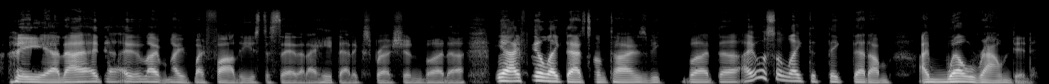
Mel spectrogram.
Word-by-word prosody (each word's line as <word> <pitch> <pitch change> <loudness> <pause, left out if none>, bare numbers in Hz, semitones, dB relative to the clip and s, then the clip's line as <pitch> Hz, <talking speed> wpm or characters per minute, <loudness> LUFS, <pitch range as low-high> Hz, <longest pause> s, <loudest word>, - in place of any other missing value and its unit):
Yeah, 115 -5 +2
that 120 +4 +2
i - - -5 0.3
i - - -5
my 120 -1 +1
my 105 -2 -6
my 100 - -3
father 90 - -4
used 90 -1 -12
to 85 - -14
say 85 0 -6
that, 80 - -10
I 85 - -7
hate 95 -1 -10
that - - -9
expression, 85 0 -10
but, 90 0 -7
uh, 85 +1 -6 0.3
yeah, 165 -1 +8
I 160 - +7
feel 180 +1 +5
like 140 -5 +6
that 110 -3 +5
sometimes 105 -2 -2
be 105 +1 -9 0.2
but, 105 -1 -3
uh, 115 0 -2
I 165 +4 0
also 295 -7 -2
like 160 -5 0
to 135 -3 -7
think 125 -4 -4
that 105 -2 -1
I'm 95 0 -3 0.3
I'm 110 0 0
well-rounded. 100 - +2
105 Hz, 205 wpm, -21 LUFS, 95-125 Hz, 0.3 s, yeah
